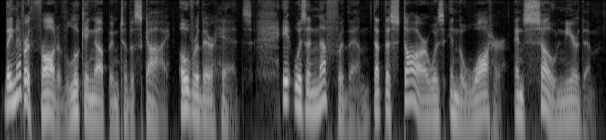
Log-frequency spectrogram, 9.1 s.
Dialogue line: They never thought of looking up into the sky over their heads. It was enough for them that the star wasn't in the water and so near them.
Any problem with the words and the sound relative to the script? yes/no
yes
